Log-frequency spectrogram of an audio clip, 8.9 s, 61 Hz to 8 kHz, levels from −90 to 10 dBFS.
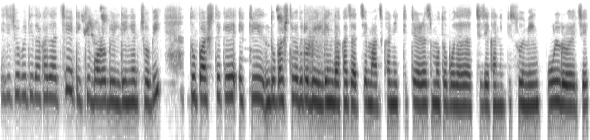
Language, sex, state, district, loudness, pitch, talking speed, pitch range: Bengali, female, West Bengal, Kolkata, -18 LUFS, 230 Hz, 210 wpm, 215-270 Hz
